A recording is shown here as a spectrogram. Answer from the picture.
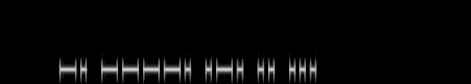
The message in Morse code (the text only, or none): N9RIS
